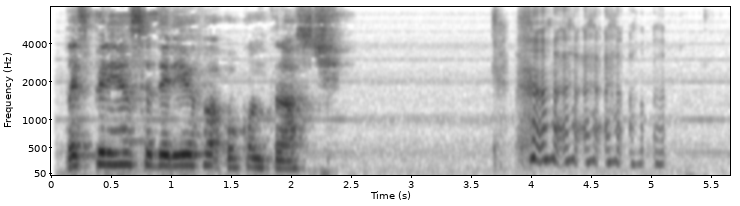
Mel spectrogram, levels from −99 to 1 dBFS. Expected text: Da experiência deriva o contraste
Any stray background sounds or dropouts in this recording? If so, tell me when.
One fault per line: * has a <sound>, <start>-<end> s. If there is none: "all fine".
* has a laugh, 3.7-5.1 s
